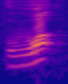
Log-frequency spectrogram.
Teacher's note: So, wet, wa as in wet, it is voiced, labial, you know, because lips are involved.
